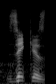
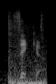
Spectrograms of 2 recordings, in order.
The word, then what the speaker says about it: Zika: and it was pronounced zuka on the LPL English broadcast but we have seen some people saying that in Chinese it's actually pronounced more with an i zika so I think for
